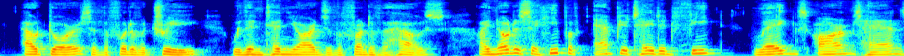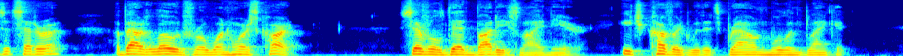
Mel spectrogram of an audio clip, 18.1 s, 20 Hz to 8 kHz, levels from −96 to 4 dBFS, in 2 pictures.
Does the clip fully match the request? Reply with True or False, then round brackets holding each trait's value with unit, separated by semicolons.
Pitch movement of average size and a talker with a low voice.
True (4.0 semitones; 130 Hz)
